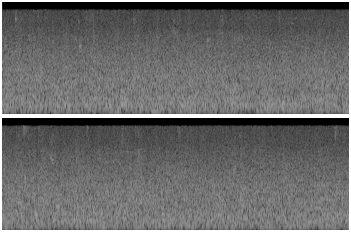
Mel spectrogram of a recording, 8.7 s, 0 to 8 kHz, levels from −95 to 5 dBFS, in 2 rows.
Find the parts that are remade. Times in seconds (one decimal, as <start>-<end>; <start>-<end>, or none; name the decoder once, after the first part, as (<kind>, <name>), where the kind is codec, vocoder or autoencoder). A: 2.9-3.8 (codec, SNAC)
